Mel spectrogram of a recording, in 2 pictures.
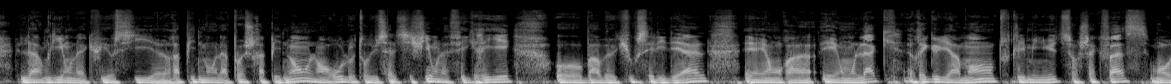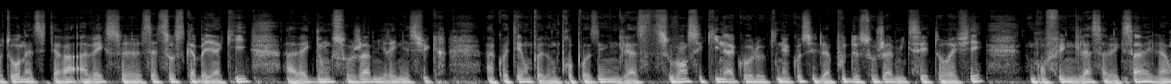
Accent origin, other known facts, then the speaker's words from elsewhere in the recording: Brittany, France; j'ai de la famille à Castillon. Je suis breton avec un peu de sang périgourdin, Dordogne et tout.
